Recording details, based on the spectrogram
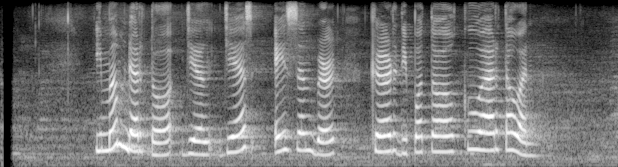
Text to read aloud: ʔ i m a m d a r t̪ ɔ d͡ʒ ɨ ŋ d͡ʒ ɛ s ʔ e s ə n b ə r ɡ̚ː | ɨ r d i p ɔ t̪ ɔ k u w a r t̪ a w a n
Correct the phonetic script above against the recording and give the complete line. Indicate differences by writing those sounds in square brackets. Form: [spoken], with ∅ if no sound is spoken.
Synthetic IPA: ʔ i m a m d a r t̪ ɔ d͡ʒ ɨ ŋ d͡ʒ ɛ s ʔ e s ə n b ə r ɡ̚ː | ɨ r d i p ɔ t̪ ɔ k u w a r t̪ a w a n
